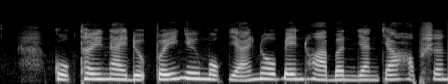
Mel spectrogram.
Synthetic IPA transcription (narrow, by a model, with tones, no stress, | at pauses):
ku˨˩ək̚t̪ʰi˧na˨˩jɗɨ˨˩ək̚vi˨˦ɲɨ˧mo˨˩t̚za̰ː˧˩jno˧ɓe˧nɦwaː˨˩ɓï˨˩ŋ̟za˨˩jŋ̟t͡ɕɔ˧ɦa˨˩wk͡p̚si˧ŋ̟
